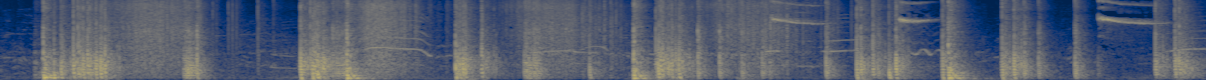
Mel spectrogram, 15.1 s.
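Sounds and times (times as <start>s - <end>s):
fireworks booming and hissing: 0.4s - 15.0s
firework whistles: 6.4s - 12.1s, 13.7s - 15.0s.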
